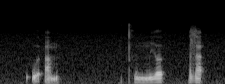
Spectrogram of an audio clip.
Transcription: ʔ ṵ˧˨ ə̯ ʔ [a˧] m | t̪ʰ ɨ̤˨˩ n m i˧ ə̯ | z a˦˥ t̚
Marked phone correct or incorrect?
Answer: incorrect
